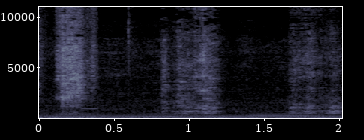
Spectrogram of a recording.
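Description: Faint hand-sanding of wooden violin pegs: a few soft rubbing strokes, about a second apart, as the old pegs are shaped to fit the pegbox.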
